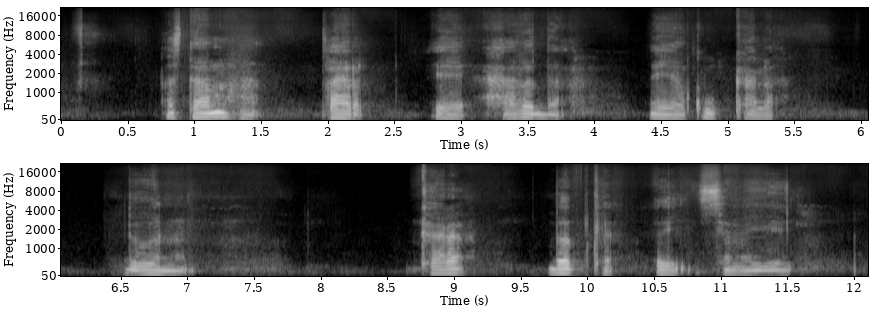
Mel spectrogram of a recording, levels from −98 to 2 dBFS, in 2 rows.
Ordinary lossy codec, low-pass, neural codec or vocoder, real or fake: none; none; codec, 44.1 kHz, 3.4 kbps, Pupu-Codec; fake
